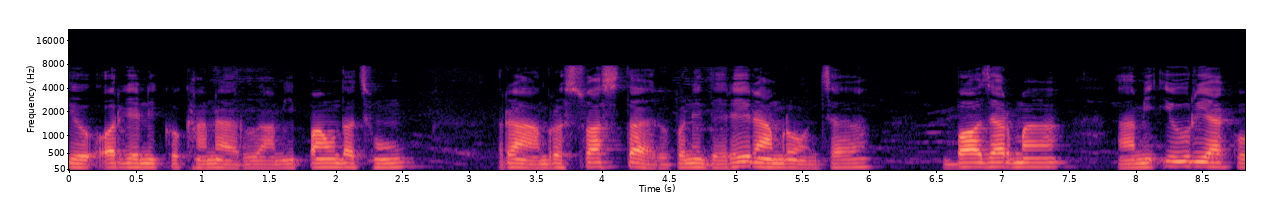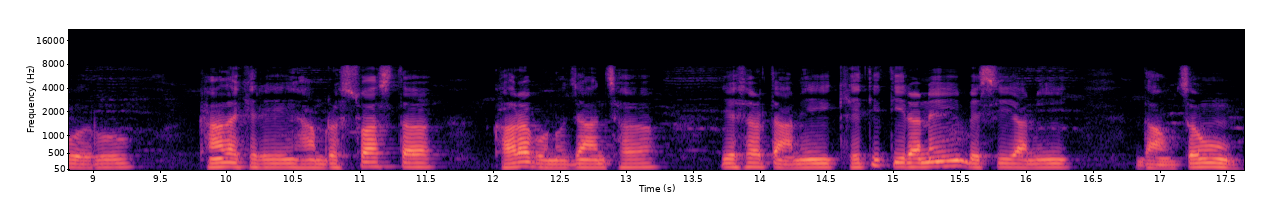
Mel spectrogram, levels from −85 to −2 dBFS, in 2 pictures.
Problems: constant background noise, continuous background conversations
